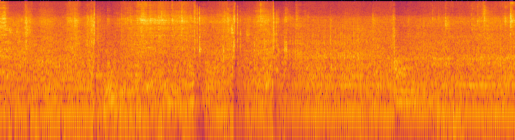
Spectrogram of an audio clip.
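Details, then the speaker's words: Old generator, possibly Generac, fuel tank being tipped about: gritty scraping and loose rattling as debris slides inside; tank filled with debris, needs cleaning; petcock also leaks from a missing nut. "You can hear everything sliding around in there."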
